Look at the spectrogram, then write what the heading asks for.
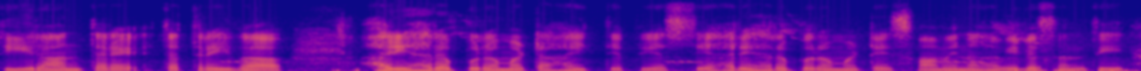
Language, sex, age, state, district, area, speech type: Sanskrit, male, 30-45, Karnataka, Bangalore Urban, urban, spontaneous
